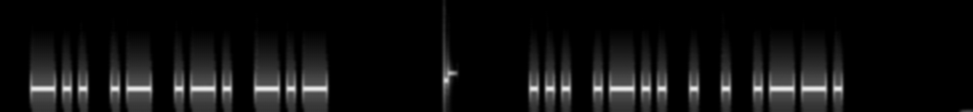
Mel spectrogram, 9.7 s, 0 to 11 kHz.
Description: Morse code, heard as a keyed tone, about 15 wpm, 700 Hz. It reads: DARK SLEEP
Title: Sentences from Top 500 Words - New Word Drill - 15wpm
